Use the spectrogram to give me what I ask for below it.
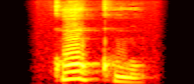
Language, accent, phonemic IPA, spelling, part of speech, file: Swahili, Kenya, /ˈku.ku/, kuku, noun, Sw-ke-kuku.flac
- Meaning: chicken, fowl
